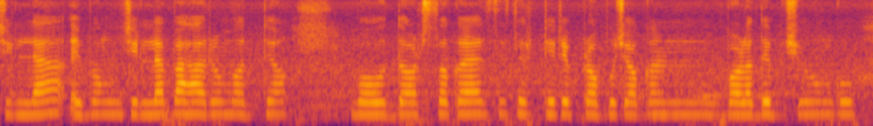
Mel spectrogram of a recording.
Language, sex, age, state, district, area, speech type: Odia, female, 18-30, Odisha, Jagatsinghpur, rural, spontaneous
